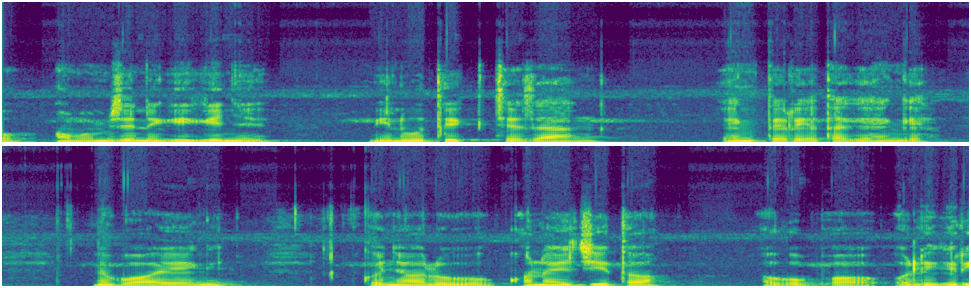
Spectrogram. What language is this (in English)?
Kalenjin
